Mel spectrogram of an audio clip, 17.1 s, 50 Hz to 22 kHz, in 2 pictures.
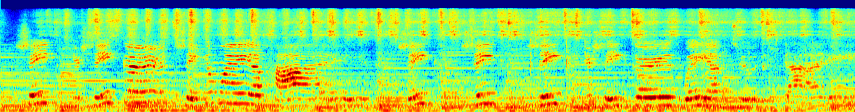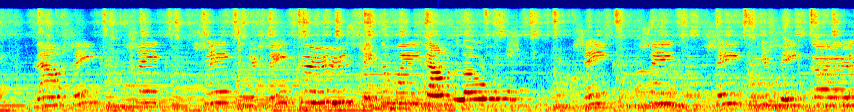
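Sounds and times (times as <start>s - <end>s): acoustic guitar strumming: 0.0s - 17.0s
woman singing: 0.0s - 17.0s.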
